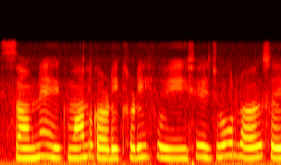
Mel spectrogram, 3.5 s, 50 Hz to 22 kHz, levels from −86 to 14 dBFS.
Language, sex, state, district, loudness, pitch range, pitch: Hindi, female, Punjab, Kapurthala, -14 LUFS, 240-265 Hz, 245 Hz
